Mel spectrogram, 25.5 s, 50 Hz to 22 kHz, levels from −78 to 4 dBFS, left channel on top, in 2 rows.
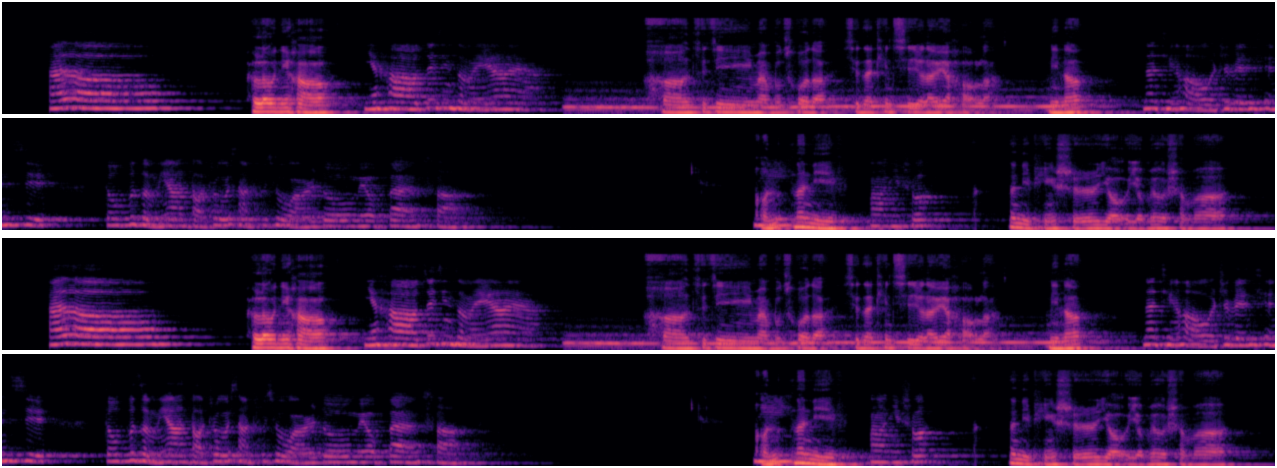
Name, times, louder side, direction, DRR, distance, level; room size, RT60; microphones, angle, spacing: voice 1, 0.5-1.6 3.6-5.4 10.4-10.7 11.4-13.2 13.8-17.4 20.2-20.7 21.4-22.0, right 2 dB, 30° right, 1.2 m, -33 dB
voice 2, 2.4-3.3 6.4-10.0 10.5-10.9 20.3-21.2 22.8-25.0, equal, 5° right, 0.4 m, -26 dB
sound 1, 5.6-10.7, left 1 dB, 15° left, 0.9 m, -34 dB
21.0 x 9.4 x 3.4 m
head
